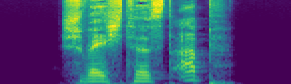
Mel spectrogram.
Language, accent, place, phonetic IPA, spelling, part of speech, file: German, Germany, Berlin, [ˌʃvɛçtəst ˈap], schwächtest ab, verb, De-schwächtest ab.ogg
- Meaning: inflection of abschwächen: 1. second-person singular preterite 2. second-person singular subjunctive II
